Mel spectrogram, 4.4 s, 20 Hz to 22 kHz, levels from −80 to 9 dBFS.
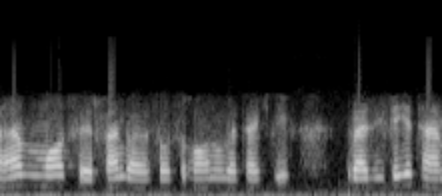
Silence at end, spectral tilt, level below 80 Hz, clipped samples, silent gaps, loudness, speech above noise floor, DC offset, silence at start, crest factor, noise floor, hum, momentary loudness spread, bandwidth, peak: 0 s; -5.5 dB/octave; -44 dBFS; under 0.1%; none; -15 LUFS; 19 dB; under 0.1%; 0 s; 16 dB; -34 dBFS; none; 15 LU; 8.4 kHz; 0 dBFS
